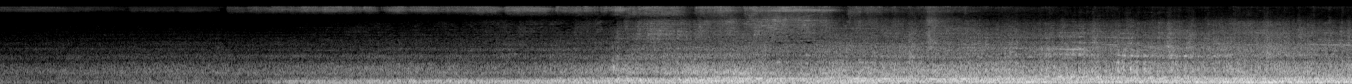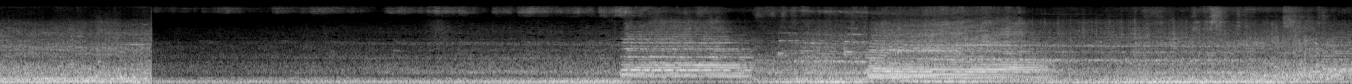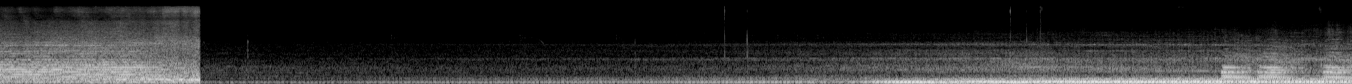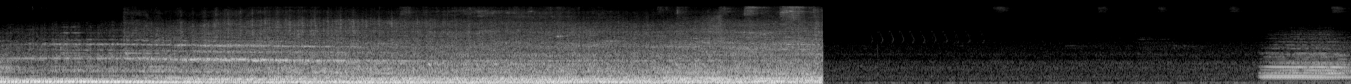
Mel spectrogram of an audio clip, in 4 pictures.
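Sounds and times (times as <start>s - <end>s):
freight train rumbling past: 0.0s - 54.0s
diesel locomotive horn: 19.6s - 25.7s, 26.3s - 29.1s, 39.0s - 44.9s, 53.1s - 54.0s.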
